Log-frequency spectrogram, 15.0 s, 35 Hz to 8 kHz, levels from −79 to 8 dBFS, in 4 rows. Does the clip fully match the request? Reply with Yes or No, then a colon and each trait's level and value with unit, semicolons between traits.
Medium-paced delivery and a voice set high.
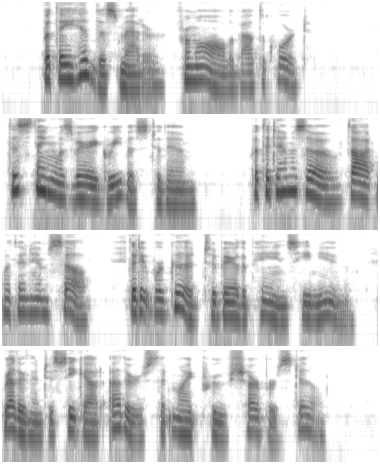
No: average, 175 wpm; medium, 150 Hz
